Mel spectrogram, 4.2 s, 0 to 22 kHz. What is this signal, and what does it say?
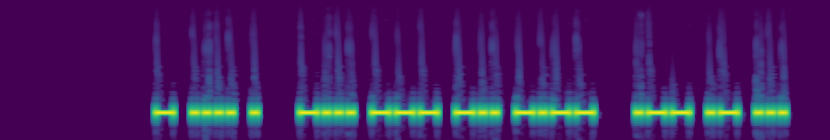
Morse code, heard as a keyed tone, about 40 wpm, 700 Hz. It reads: THE BODY WAS
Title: Sentences from Top 1000 Words - Review Part 2 - 40wpm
